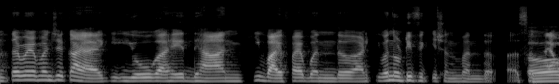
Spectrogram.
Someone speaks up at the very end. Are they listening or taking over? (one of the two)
taking over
